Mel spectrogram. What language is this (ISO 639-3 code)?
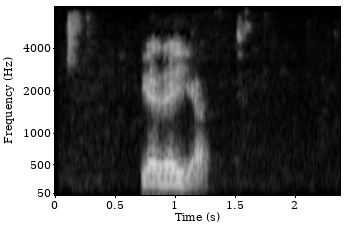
kab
